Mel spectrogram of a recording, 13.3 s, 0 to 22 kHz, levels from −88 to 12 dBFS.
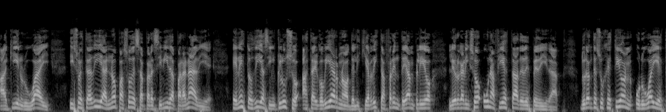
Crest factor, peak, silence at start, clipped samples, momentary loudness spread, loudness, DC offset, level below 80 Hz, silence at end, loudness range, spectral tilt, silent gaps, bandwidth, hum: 14 dB; -10 dBFS; 0 s; under 0.1%; 5 LU; -24 LUFS; under 0.1%; -40 dBFS; 0 s; 1 LU; -5.5 dB/octave; none; 8.2 kHz; none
